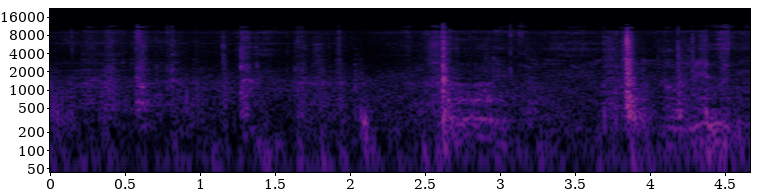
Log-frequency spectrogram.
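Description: Scattered light clicks and knocks, about five in all, as a metal roof-edge trim piece is slid and pressed into place by hand.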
